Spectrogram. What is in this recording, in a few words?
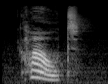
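"cloud", English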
